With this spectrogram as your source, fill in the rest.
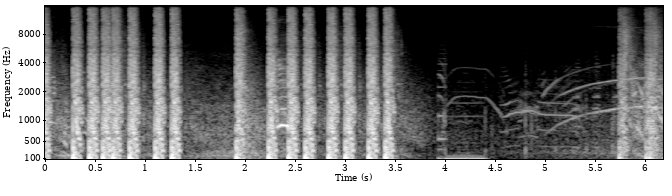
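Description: Rapid bursts of gunfire from the PS2 version of GTA San Andreas, sharp close shots fired in quick runs of four to six with short gaps, broken briefly by a low thud and warbling tones before another shot.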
